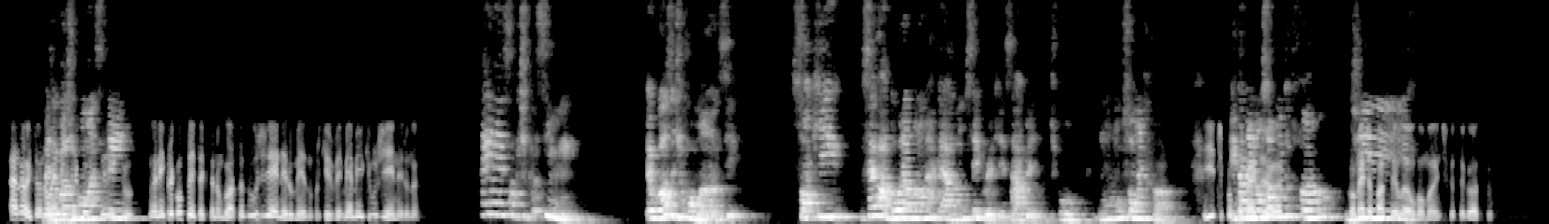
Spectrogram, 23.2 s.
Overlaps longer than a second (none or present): present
